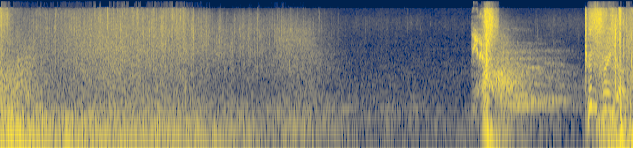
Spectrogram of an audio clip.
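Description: Hogwarts Legacy's Incendio fire spell cast in combat: a broad roaring whoosh of flame that fades over several seconds, followed by two sharp, bright bursts.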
